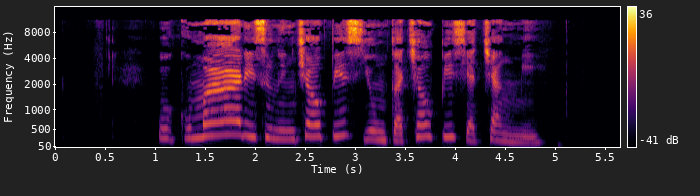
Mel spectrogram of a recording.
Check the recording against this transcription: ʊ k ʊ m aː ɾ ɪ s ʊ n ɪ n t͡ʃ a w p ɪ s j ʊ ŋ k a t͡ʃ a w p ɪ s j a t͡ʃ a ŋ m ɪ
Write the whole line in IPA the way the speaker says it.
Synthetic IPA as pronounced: ʊ k ʊ m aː ɾ ɪ s ʊ n ɪ n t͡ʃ a w p ɪ s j ʊ ŋ k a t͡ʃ a w p ɪ s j a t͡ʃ a ŋ m ɪ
